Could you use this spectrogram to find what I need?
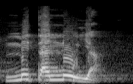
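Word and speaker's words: metanoia (μετάνοια): Le mot repentez-vous ici, le mot repentir, est un mot grec que l'on prononce metanoia, qui veut simplement dire, changez votre façon de penser.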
